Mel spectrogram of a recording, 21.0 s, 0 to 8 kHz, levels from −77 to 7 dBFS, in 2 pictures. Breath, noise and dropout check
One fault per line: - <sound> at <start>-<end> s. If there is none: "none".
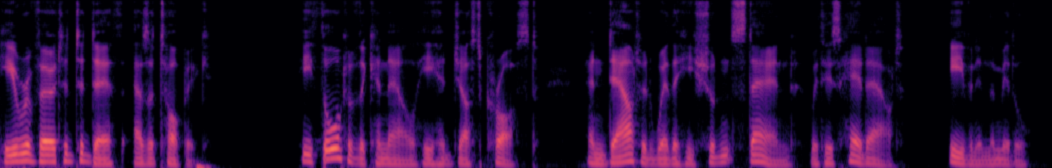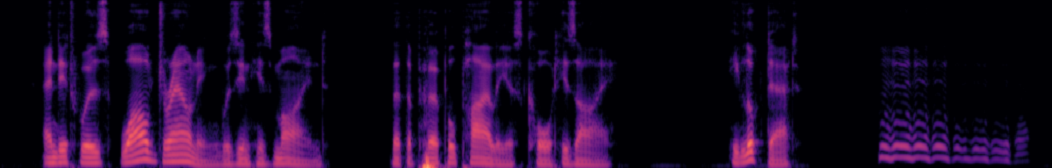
- laugh at 19.3-20.8 s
